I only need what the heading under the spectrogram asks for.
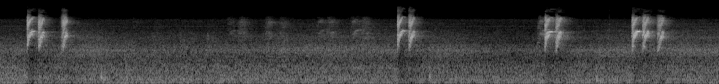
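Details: Red-billed blue magpie, 19 November 2009, perched unusually close: repeated clusters of two or three shrill, high-pitched squeaky notes in four bursts, with faint distant chirps and low hiss between them.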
